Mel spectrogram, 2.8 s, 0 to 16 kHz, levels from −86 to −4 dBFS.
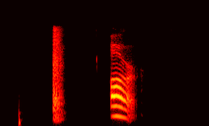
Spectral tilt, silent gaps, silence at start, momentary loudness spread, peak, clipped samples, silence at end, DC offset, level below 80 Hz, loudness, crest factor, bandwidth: -0.5 dB/octave; 0.93-1.46 s; 0.7 s; 16 LU; -20 dBFS; under 0.1%; 1 s; under 0.1%; -76 dBFS; -35 LUFS; 20 dB; 7.2 kHz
